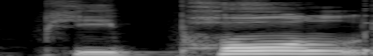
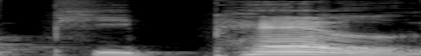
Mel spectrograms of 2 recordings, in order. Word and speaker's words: people: پیپل مردم یا افراد در مورد تلفظ پیپل دقت بفرمایید پی ال در قسمت آخر پیپل کاملاً بی صداست و صدایی بینشون وجود نداره بسیاری از زبانآموزا دیده میشه یا شنیده میشه که پیپلول یا پیپل میگن و این تلفظ اشتباهه پیپل پیپل پیپ در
